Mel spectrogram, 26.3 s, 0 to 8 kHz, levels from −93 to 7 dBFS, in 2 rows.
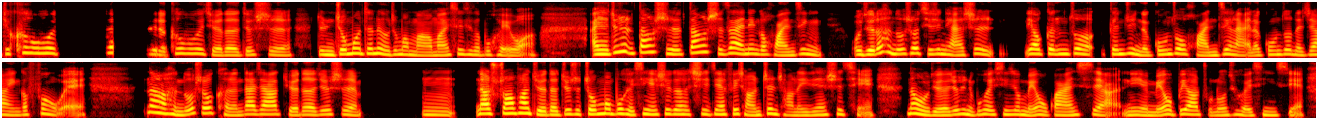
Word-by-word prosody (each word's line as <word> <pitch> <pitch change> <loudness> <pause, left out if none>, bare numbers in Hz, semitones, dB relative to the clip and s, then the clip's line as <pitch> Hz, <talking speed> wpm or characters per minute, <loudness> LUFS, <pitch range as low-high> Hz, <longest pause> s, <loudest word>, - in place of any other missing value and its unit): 就 245 - -4
客 305 - -3
户 280 -1 +1
会 275 - +2
对， 245 - -28 0.9
对 - - -1
的。 190 - -2
客 265 - -4
户 260 - -2
会 255 - 0
觉 185 -5 -2
得 180 0 +1
就 195 +3 -5
是 185 -4 -5 0.2
你 205 -2 +2
周 235 +4 +3
末 270 +1 +3
真 260 +1 +1
的 270 - +4
有 220 - +1
这 215 - -4
么 210 - 0
忙 170 -4 -2
吗？ 175 +1 0
信 225 +2 -4
息 215 - -3
都 195 - -2
不 195 +2 -6
回 180 -2 -3
我。 165 +3 -4 0.5
哎 220 - +5
呀， 230 - +6
就 330 - 0
是 365 -8 +3
当 325 +3 +3
时 240 -10 0
当 310 +6 +2
时 245 -8 0
在 265 -2 +4
那 250 0 +1
个 220 - -1
环 175 -4 +1
境， 220 -5 -2 0.3
我 210 - 0
觉 215 +1 +5
得 280 - +4
很 320 -6 +1
多 240 0 +1
时 275 - -3
候， 275 - +5
其 235 -3 -4
实 240 - -2
你 225 - 0
还 180 0 0
是 230 +1 -2 0.3
要 245 0 +3
跟 240 0 +2
做 235 -3 +1
根 235 0 +1
据 255 0 0
你 210 - +1
的 170 - -1
工 215 +6 -1
作 250 -1 +2
环 170 -5 -1
境 235 +4 -1
来 190 - -1
的 170 +2 -3
工 210 +3 -3
作 230 +1 -1
的 190 -3 -2
这 200 +3 -5
样 200 -2 +1
一 180 - -5
个 200 - -2
氛 240 -1 -3
围， 310 +4 -3 0.6
那 315 -4 +5
很 225 -7 +1
多 230 +6 +1
时 280 0 -3
候 280 - +3
可 200 -7 -5
能 175 +1 -3
大 225 0 +3
家 225 0 +3
觉 185 -5 -2
得 195 0 +1
就 215 +3 -2
是， 200 -5 -2 0.6
嗯， 195 -2 -3 0.2
那 255 +1 +8
双 265 +2 +5
方 280 0 +6
觉 205 -4 +3
得 200 0 +2
就 230 +4 -1
是 225 - -1
周 230 +1 +3
末 255 +1 +4
不 255 - +2
回 210 -4 +1
信 235 +5 0
息 220 - +1
是 240 +2 -2
一 - - -3
个 225 -1 +1
是 225 +2 -2
一 - - -3
件 225 0 +1
非 235 +2 0
常 185 -5 0
正 255 +3 +1
常 180 -5 -6
的 170 - -3
一 170 - -2
件 195 +2 -2
事 225 +2 -2
情， 210 - -6 0.3
那 260 0 +4
我 205 - +3
觉 175 -1 +1
得 180 - +2
就 210 - 0
是 240 - +1
你 215 - +2
不 200 +3 -5
回 225 -2 0
信 210 +1 -4
息 - - -2
就 210 - -1
没 185 -4 +1
有 200 -1 0
关 180 +1 +1
系 205 0 -2
啊， 180 - -1
你 185 +2 -2
也 175 -2 -1
没 165 +1 -1
有 225 +3 +3
必 220 +3 -3
要 215 -2 +4
主 180 -5 -12
动 175 +1 -2
去 205 +3 -6
回 165 -4 -1
信 175 +1 -4
息。 175 0 -5
215 Hz, 340 characters per minute, -24 LUFS, 190-245 Hz, 0.9 s, 那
